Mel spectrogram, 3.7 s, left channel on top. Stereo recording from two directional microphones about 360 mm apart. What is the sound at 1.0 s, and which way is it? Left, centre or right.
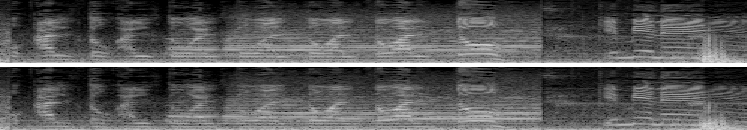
Music, centre.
